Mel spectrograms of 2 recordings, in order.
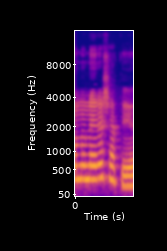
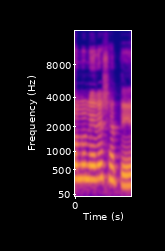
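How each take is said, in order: The two takes are said the same way.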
